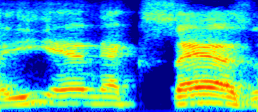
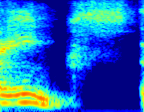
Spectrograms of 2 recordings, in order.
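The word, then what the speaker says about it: INXS: Assim, eu fui entender que o nome da banda era In Excess, né? In Excess, ou seja, em excesso, É anos depois, assim. Eu pronunciava Inks.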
